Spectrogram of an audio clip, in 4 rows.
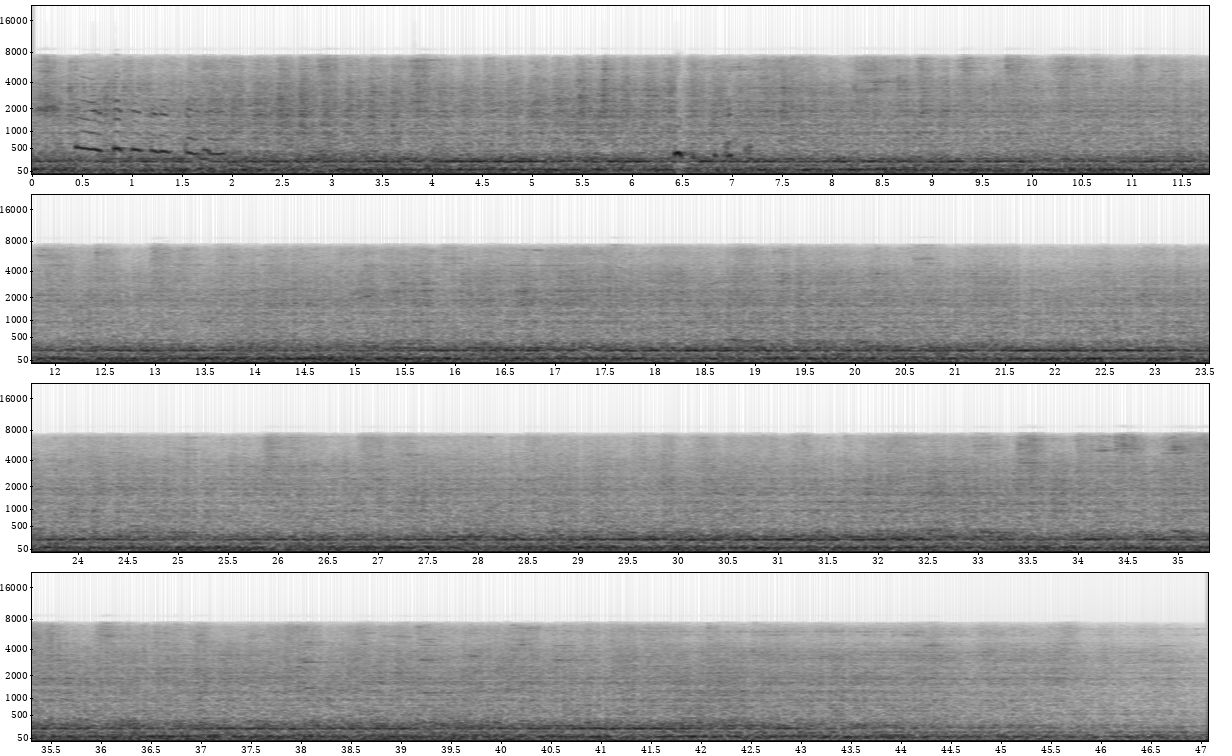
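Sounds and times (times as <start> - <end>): train wheels rumbling on rails: 0.0 - 47.0.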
